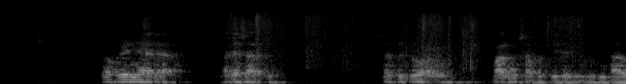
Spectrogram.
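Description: Plastic bubble wrap rustles and crinkles close by.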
